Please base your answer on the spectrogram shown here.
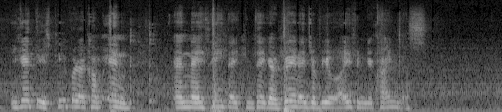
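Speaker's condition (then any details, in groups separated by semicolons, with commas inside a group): Cerebral palsy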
